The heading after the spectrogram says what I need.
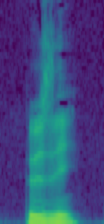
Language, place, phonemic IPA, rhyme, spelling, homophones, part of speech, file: French, Paris, /pə.ze/, -e, peser, pesai / pesé / pesée / pesées / pesés, verb, Fr-peser.ogg
- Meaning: 1. to weigh (to have a weight of) 2. to weigh (to have a weight of): of a file, to have a given size 3. to weigh (to see how much something weighs) 4. to burden, weigh down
